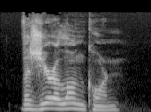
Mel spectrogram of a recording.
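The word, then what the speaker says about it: Vajiralongkorn: Vajira Longkorn.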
